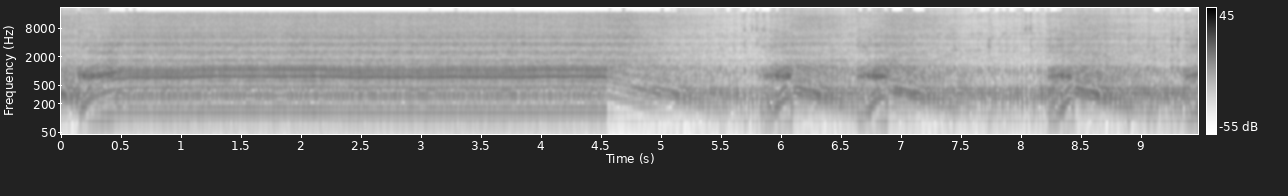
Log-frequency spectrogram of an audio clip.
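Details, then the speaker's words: Chinese chainsaw just after carburetor idle and jet adjustment, air filter not yet fitted: steady high-pitched idle with clean, crisp blips rising and falling evenly without bogging. Tuned correctly, though it may need slight readjustment once the filter is fitted. "Бенцепилка налаштована, але коли ми ще її зберемо до кінця, поставимо фільтр, її треба ще буде чуть-чуть підрегулювати, бо фільтр глуши оберти."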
